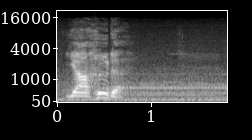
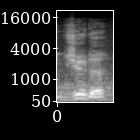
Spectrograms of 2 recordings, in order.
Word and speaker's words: Yahudah: you this is like the pronunciation of the word Yahudah. Now that's the way that you would pronounce it. Now in our English we say Judah, which is totally inaccurate because there's no J sound in ancient Hebrew.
